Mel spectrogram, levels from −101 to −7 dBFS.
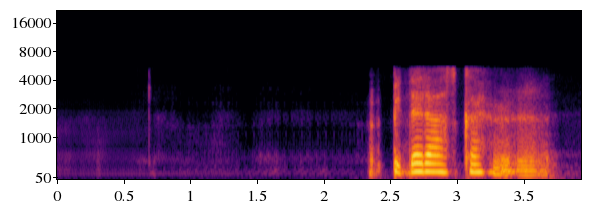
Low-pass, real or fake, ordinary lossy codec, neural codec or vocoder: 5.4 kHz; fake; none; codec, 16 kHz in and 24 kHz out, 0.9 kbps, LongCat-Audio-Codec, four codebook decoder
